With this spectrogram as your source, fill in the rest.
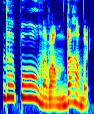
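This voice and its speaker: A woman reading aloud, voicing an affectionate old fairy nanny who soothes and gently scolds. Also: mid-range voice, big pitch swings, slow, no room sound, clean studio sound. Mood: fussing.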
